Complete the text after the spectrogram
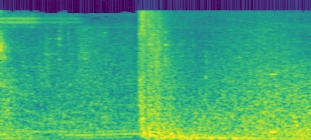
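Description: A loud burst booms as a ball explodes.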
